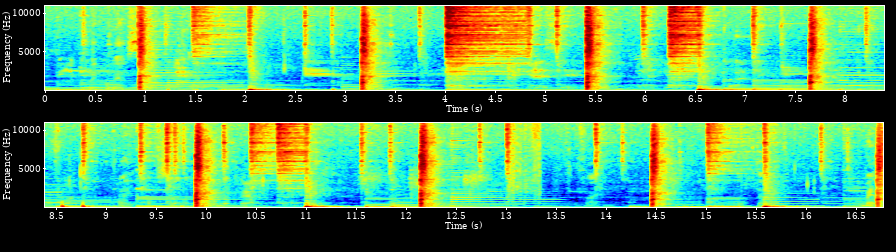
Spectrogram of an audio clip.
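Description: Live church worship band playing a slow instrumental with drum kit, bass and guitar: a drum hit about once a second over held low notes, with a cymbal crash about four seconds in.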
